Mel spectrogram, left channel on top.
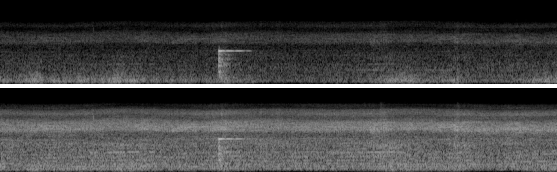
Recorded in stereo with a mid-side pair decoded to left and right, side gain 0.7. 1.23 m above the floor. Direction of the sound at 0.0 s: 60° right.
